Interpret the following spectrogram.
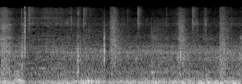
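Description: Gloved hands rummaging in a muddy metal cash box, with scattered scrapes and clicks, over a steady low rumble.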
